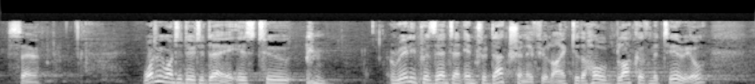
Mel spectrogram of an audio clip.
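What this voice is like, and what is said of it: Squeaky, croaky voice from illness. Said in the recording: “squeaky voice ... the dreaded lurgy has struck yet again ... croak my way through the lecture today”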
